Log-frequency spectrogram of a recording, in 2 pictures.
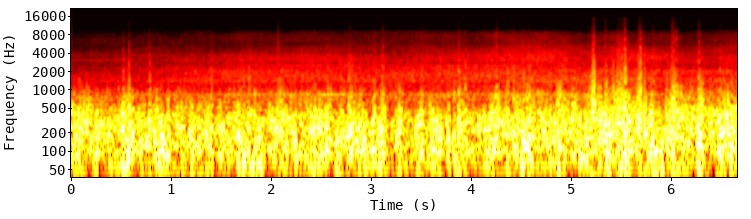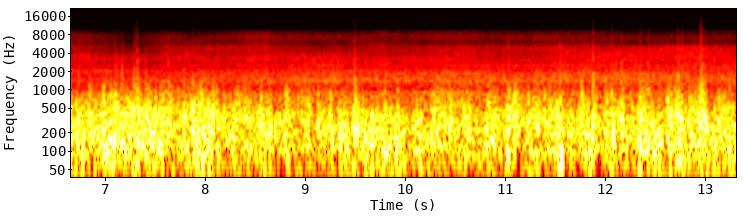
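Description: Small business jet on approach to land, its engines giving a steady noise, with a faint high whine coming in during the second half.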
